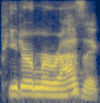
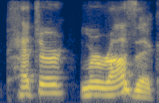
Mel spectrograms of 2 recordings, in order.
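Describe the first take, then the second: First: The first name starts with a long 'pee' sound. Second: The first name starts with a short 'peh' sound. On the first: The speaker calls it wrong. "not Peter Mrazek, as I think I've been saying all uh, season long" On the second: The speaker calls it right. "my finally pronouncing this goalie's name correctly"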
